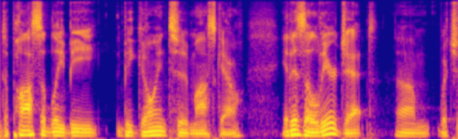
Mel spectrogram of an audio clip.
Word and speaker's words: Moscow: Moscow rhymes with Costco.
